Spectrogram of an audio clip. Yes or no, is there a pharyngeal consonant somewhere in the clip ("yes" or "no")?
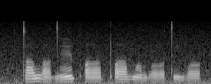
no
